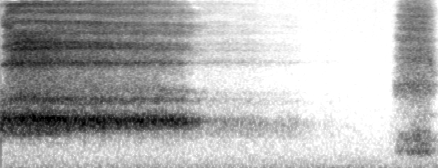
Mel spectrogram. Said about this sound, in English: When you've done that, you can breathe out.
